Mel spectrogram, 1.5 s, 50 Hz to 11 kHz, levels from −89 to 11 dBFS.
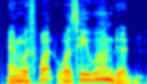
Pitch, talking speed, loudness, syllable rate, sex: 150 Hz, 245 wpm, -14 LUFS, 5.3 syllables/s, male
